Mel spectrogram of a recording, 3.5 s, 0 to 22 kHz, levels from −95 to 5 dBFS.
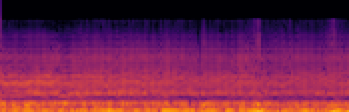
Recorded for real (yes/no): no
